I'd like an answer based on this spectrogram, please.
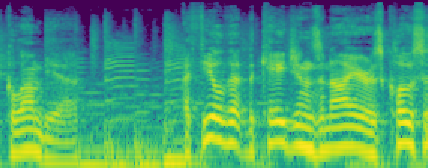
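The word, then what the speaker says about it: Cajun: And then over time as the word ocadian passed through various American dialectical filters for a few decades, it eventually came to be pronounced cinjun. That's the Canada cinjun connection for you.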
